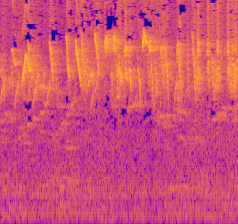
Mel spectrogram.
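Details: Caged blorok-coloured Javan bush lark, a champion contest bird, gives a short burst of sharp, high, sliding chirps in quick succession.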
